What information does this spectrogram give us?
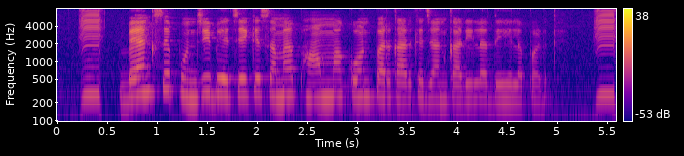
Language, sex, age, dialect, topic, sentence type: Chhattisgarhi, female, 18-24, Central, banking, question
